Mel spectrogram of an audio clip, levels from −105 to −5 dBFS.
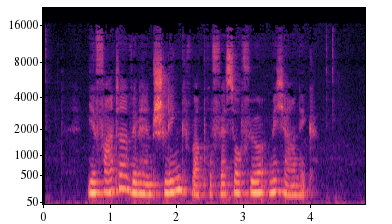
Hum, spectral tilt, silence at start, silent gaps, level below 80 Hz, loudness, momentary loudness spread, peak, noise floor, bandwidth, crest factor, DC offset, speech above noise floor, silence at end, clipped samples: none; -5 dB/octave; 0.65 s; none; -60 dBFS; -29 LUFS; 12 LU; -14 dBFS; -61 dBFS; 15.5 kHz; 16 dB; under 0.1%; 33 dB; 0.75 s; under 0.1%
